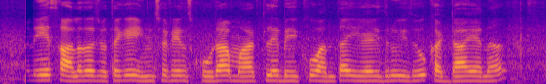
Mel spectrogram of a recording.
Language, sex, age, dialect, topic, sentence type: Kannada, male, 18-24, Central, banking, question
